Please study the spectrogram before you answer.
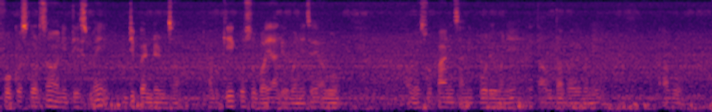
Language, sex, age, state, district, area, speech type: Nepali, male, 18-30, West Bengal, Darjeeling, rural, spontaneous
